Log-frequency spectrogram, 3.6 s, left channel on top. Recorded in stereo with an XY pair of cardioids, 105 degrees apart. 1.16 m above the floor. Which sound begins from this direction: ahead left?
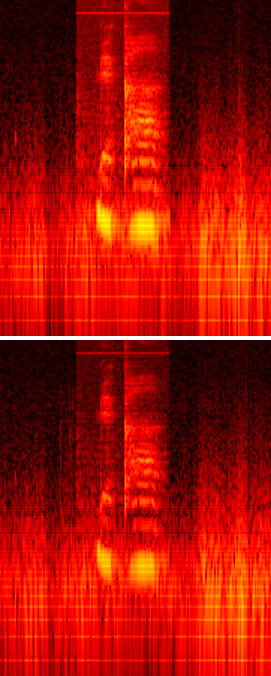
A child speaking, at 1.0 s.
